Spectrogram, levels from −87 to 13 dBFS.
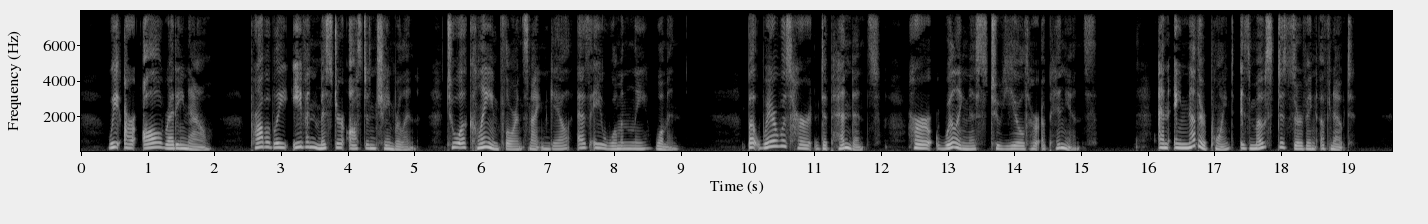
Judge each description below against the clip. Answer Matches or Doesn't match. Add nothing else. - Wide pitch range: Matches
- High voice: Matches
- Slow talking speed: Matches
